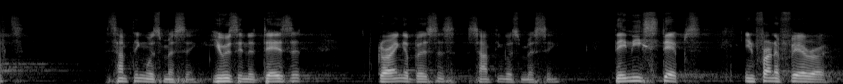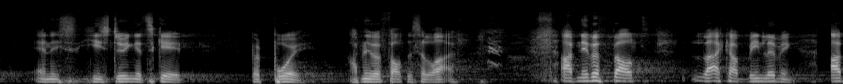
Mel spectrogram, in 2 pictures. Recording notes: Recorded live on Sunday the 25th September 2022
